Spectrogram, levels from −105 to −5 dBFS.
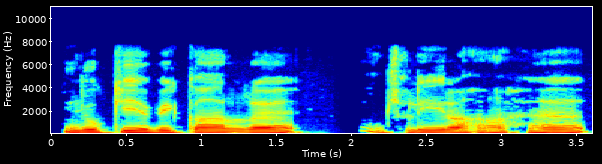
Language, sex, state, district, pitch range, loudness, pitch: Hindi, male, Uttar Pradesh, Budaun, 135-145 Hz, -18 LUFS, 140 Hz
